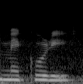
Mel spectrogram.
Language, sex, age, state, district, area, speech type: Assamese, female, 18-30, Assam, Kamrup Metropolitan, urban, read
